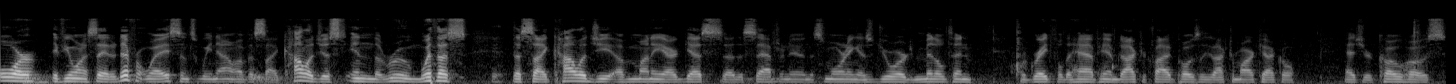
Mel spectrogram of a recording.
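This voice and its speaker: This man has a normal speaking voice, medium in pitch, with fairly even intonation at a moderate pace. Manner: warm, formal, polished radio-announcer delivery with a steady promotional rhythm.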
